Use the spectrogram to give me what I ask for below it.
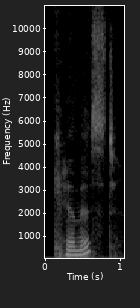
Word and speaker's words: chemist: K is spelled with a C-H when it's usually a Greek word of origin. Chemist is a person who deals with chemistry.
